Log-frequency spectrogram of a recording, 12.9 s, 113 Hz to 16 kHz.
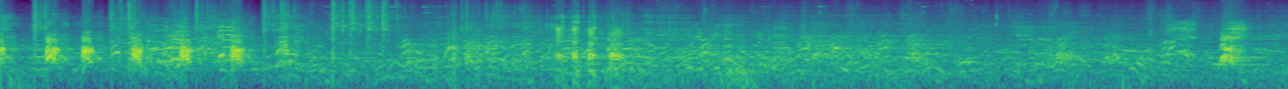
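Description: A 15-month-old black Belgian Malinois barks and yips in quick bursts during bite training, excited and close, while people talk around it.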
